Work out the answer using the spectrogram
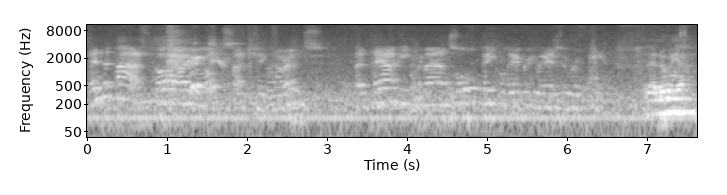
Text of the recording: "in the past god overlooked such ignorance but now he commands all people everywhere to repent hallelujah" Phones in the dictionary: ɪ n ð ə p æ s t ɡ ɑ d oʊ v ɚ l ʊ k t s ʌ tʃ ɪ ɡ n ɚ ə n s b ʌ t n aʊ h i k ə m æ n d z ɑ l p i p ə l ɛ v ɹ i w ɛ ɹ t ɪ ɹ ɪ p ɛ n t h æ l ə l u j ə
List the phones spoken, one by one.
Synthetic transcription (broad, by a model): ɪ n ð ə p æ s t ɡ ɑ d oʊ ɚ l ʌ t s ʌ tʃ ɪ ɡ n ɚ ə n s b ʌ t n aʊ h i k ə m æ n d z ɑ l p i p ə l ɛ v ɹ i w ɛ ɹ t ɪ ɹ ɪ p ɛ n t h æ l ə l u j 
